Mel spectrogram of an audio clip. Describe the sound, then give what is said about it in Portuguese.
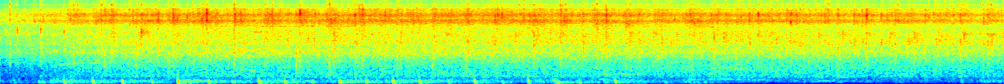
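Audience applause for Álvaro Costa at a comedy roast. It swells in the first second, then settles into a long, even wash of many hands clapping, and the low rumble thins toward the end. “eu antes de me ir embora quero pedir um grande aplauso, um grande aplauso para o meu amigo Álvaro Costa.”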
